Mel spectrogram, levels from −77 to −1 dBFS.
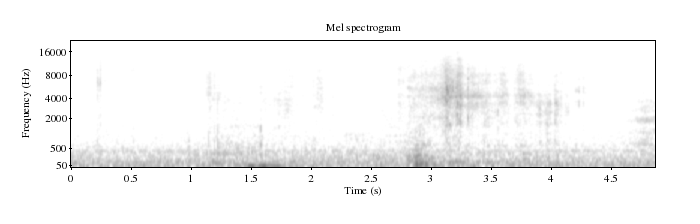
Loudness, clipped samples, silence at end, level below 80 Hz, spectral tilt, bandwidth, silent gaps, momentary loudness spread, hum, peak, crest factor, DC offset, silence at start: -52 LUFS; under 0.1%; 0 s; -58 dBFS; -3 dB/octave; over 20 kHz; none; 15 LU; none; -28 dBFS; 26 dB; under 0.1%; 0 s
